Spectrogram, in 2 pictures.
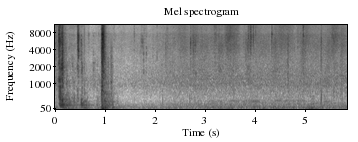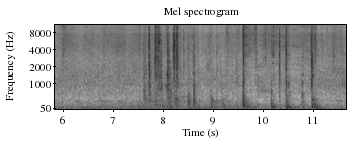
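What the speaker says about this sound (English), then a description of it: "Door locks, nice and easy." Door locks are worked on a 1978 Chevrolet K-10 long bed 4x4 pickup truck, giving a couple of sharp clunks at the start and a cluster of clicks near the end over low background noise.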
